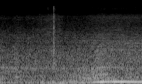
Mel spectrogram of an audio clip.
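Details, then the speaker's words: Honda City after repairing its starter motor, which had only clicked (tak-tak) without starting: a brief crank, then the engine catches almost at once and settles into a steady low hum. It starts within half a crank; problem solved. "य हमारी half self में गाड़ी start हो चुकी है बाहर से भी आपको दिखाता हूं सेल्फ मार के स्टार्ट करके य एक सेल्फ में हमारी गाड़ी स्टार्ट हो रही है"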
